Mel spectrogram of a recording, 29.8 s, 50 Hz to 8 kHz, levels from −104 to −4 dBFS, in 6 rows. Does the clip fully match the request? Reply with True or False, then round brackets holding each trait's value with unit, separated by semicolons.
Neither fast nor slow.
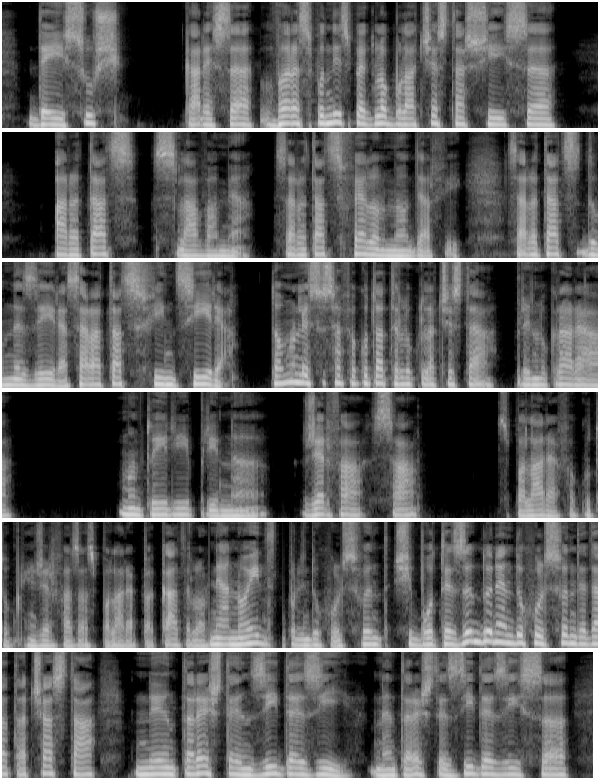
True (145 wpm)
